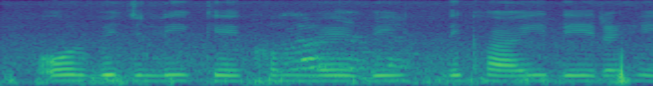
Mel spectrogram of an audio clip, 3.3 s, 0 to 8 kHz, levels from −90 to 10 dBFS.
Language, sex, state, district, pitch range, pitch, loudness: Hindi, female, Haryana, Charkhi Dadri, 190-200 Hz, 195 Hz, -23 LUFS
